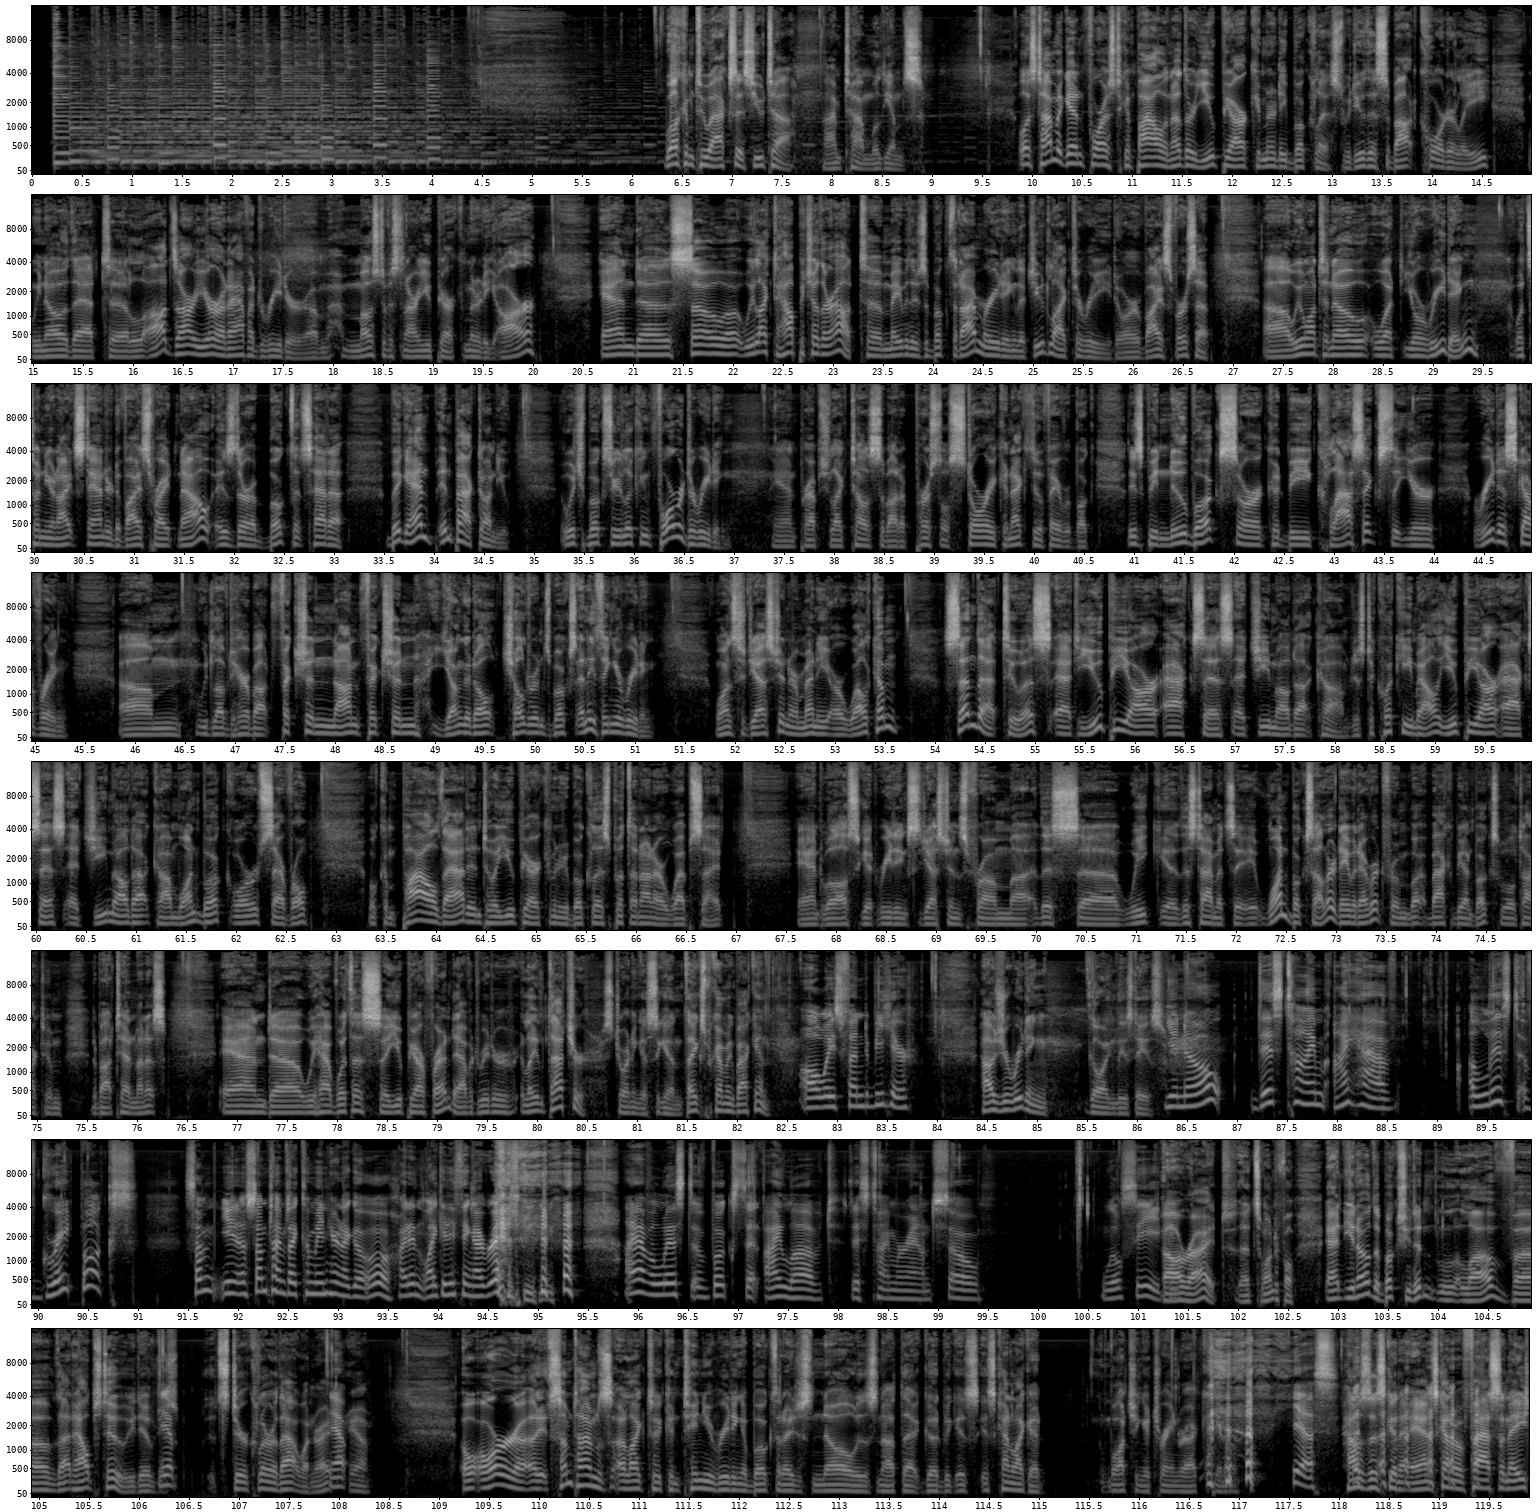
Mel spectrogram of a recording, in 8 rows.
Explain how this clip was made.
Access Utah is UPR's original program focusing on the things that matter to Utah. The hour-long show airs live Monday-Thursday at 9:00 a.m. Access Utah covers everything from pets to politics in a range of formats from in-depth interviews to call-in shows.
